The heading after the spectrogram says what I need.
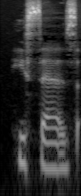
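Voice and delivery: plain reading voice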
